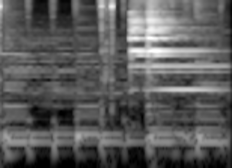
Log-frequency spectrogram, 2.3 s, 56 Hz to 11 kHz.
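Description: Background music with a short click near the start, then a bright bell-like ding about 1.4 s in that rings out slowly: the sound effects of a subscribe-button animation, the mouse click and the notification-bell ring.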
